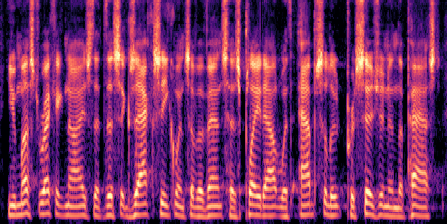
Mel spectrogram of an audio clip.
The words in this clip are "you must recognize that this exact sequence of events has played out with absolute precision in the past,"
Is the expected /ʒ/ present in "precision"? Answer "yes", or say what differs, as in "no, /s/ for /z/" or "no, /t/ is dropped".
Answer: yes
